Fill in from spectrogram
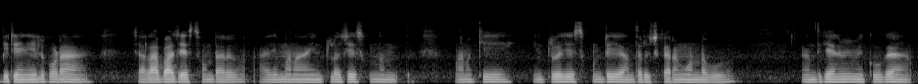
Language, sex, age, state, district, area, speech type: Telugu, male, 18-30, Andhra Pradesh, Eluru, rural, spontaneous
